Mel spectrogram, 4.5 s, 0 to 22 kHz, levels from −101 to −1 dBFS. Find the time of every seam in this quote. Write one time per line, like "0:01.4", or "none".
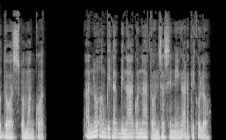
none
